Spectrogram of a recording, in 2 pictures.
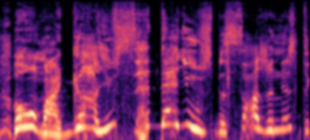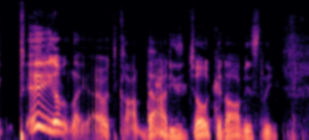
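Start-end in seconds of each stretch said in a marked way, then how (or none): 0.1-3.7 very high, drawn-out, scandalised indignation. Mimicking triggered people reacting to a man's sarcastic joke, mock triggered outrage. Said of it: "people are so triggered".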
